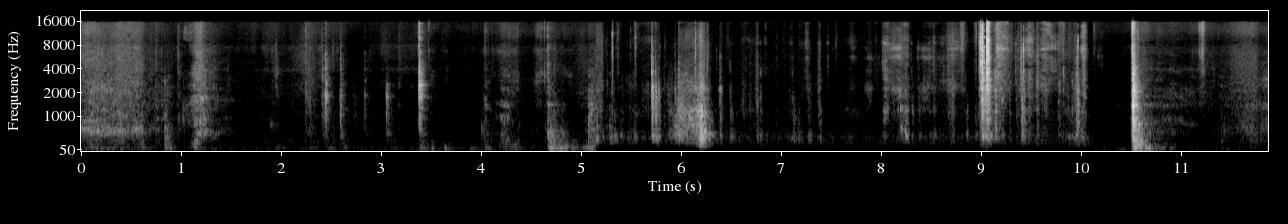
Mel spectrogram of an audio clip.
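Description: Rover 75 front brake caliper being fitted by hand over the new pads and disc: scattered metal clicks and clanks, with two louder knocks near the end as it seats.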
